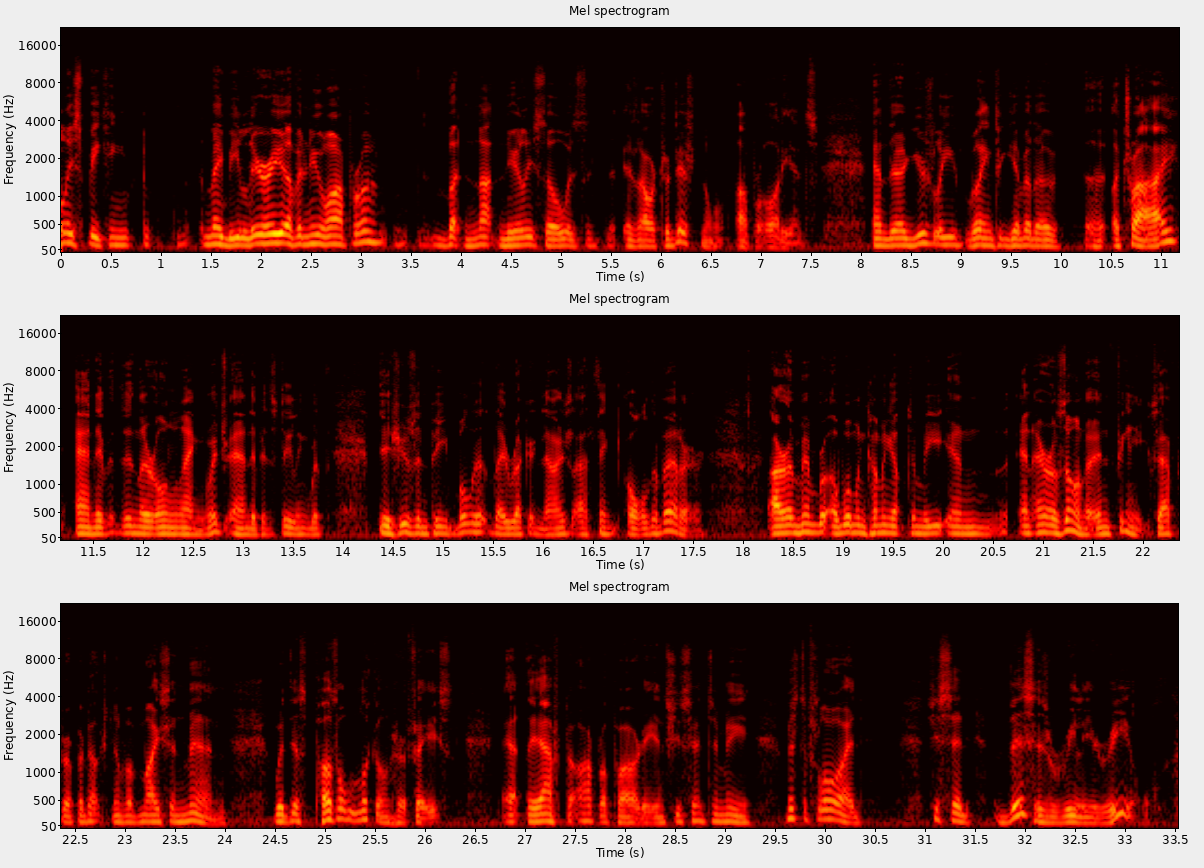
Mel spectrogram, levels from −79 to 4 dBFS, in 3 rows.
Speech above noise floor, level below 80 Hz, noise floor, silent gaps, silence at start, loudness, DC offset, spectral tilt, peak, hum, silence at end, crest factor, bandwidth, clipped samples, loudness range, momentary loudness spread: 25 dB; -64 dBFS; -58 dBFS; none; 0 s; -33 LUFS; under 0.1%; -7 dB/octave; -10 dBFS; none; 0 s; 22 dB; 14 kHz; under 0.1%; 6 LU; 15 LU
